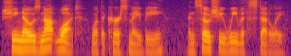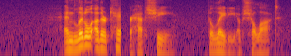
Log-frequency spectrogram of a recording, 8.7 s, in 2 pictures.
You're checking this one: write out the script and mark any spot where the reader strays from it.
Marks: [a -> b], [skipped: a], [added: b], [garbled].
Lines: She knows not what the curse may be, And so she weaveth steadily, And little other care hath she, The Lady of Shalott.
She knows not what [added: what] the curse may be, And so she weaveth steadily, And little other care hath she, The Lady of Shalott.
